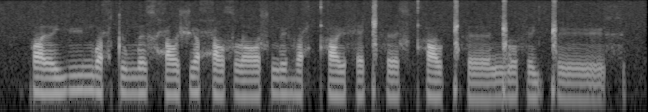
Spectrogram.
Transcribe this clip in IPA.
qʷ əː j yː m o ħ t u m əː x ħ ɔ ʃ ø ħ ɔ x l ɔː s m ø ɦ o ħ qʰ ø h ɛ ǁʰ əː s qʰ o ǁʰ əː ŋ͡ǁ o h ø j ǁ øː x

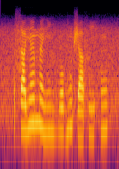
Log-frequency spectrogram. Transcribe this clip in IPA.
s a˧ j ɛ̃˦ m ɛ̃˦˨ j ĩ˧ ɡ͡b o˧ ɡ ũ˦ ʃ a˧ f i˧ h ũ˦

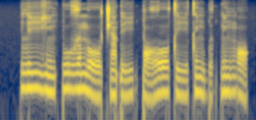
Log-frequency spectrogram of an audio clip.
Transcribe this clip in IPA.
l iː˦ ɣ ĩ˧ k͡p u˧ ɣ ə˧ n oː˨ t͡ʃ ã˧ ɗ iː˨˦ k͡p ɔ˨ ɣ oː˦ t iː˧ t ĩ˦ ɡ͡b ə˨ k͡p ĩ˦ ŋ ɔ˦˨

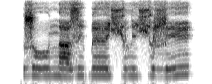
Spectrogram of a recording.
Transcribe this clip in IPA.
z oː n a z i ɓ ɛː ç ʊ l i ç ʊ ɮ e

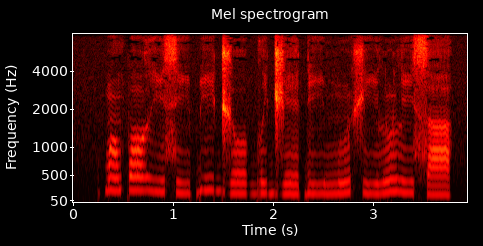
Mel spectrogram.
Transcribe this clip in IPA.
ɓ ɔ̃˧ p ɔ˧ ɣ i˨ s iː˨ ɓ iː˦ d͡ʒ oː˨ ɡʷ i˨ d͡ʒ eː˨ ɗ iː˨ m ũ˨˦ ʃ iː˨ l ũ˦ l i˦ s a˧

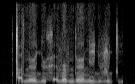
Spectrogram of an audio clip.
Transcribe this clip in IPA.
ǀ a̰˥˧ z n øː˧˥˧ ʎ ʉː˧˥˧ x ɛ̰˥˧ v ə˞˧˥˧ v n d øː˧˥˧ n iː˧˥˧ ʎ ʉ˥˧ v ɮ ʉ˥˧ ʎ c i̤˥˧

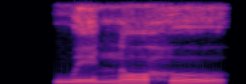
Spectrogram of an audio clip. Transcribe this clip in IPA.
w e˧ n ɔ˦ h o˦˨

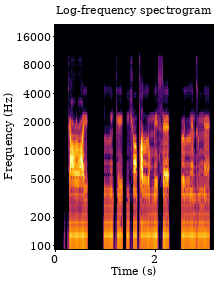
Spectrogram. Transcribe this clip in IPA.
k ɛ ʕ o ʕ e | lː ĩ k e | i x ĩ tˤ u lː o m e s ɛ | ɵ lː ɛ̃ d ɵ ŋ ɛ̃

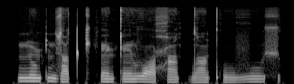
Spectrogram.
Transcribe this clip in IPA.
n ũ˦ ʈ n z u˨ tˤ t͡ʃʼ ẽ˦˨ ʈ ẽ˦ v ɔ˨ ħ ẽ˦ tˤ dˤ ũ˨ kʼ u˨ v u˦ ʃ

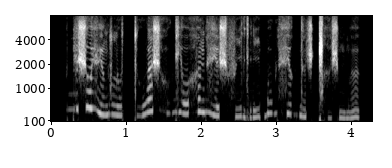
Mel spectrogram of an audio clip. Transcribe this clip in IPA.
bʲ ə˥ ʃ o˥ vʲ õ˩˧ ɡ lː u˩˧ tː ṳ˩˧ w œ˥ ʃ h ṳ˧˥ ɡ j o˧˥ h ə̃˥ ɡ vʲ œ˩˧ ʃ f i˩˧˩ d r i˩˧˩ ɓ u˥ ɡ fʲ o˥ ɡ d ə̃˩˧˩ ʃ ǁʰ ə̤˩˧˩ ʃ m b ə̃˩˧˩

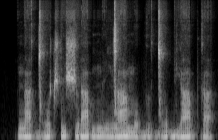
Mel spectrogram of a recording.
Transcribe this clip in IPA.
n a ɡ͡ǀ o t͡ʃʼ i ʃ ɯ ɾ a b m i ŋ͡ǀ a m o b ɯ ɡ͡ǀ o b j a b k a

